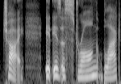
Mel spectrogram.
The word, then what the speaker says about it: chai: Turkish tea, chai, pronounced chai.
